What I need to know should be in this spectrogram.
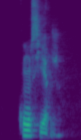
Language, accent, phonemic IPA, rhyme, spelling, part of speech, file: French, France, /kɔ̃.sjɛʁʒ/, -ɛʁʒ, concierge, noun, LL-Q150 (fra)-concierge.wav
- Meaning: 1. house-porter, doorkeeper, caretaker 2. janitor, custodian 3. concierge 4. lodge-keeper of a château 5. keeper, jailor (prison)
